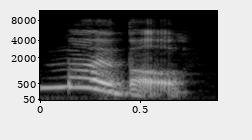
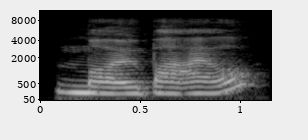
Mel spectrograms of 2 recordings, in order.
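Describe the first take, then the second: First: The last syllable is a weak 'ul' sound. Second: The last syllable rhymes with 'aisle'. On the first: "then I will go over to the U S pronunciation" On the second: "first I will say the U K pronunciation"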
